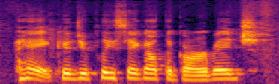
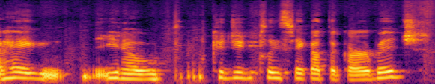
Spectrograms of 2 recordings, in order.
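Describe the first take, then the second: First: Curt, loaded asking; pointed request. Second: Softer request. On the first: A counselor shows a chore request with hidden reproach, pointed. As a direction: ask with an edge of blame. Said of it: "seems to imply something more". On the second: A counselor shows how a polite chore request sounds, soft. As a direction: ask kindly, not demanding. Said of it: "in a softer tone". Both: Shown as a demonstration.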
